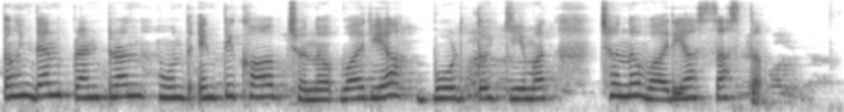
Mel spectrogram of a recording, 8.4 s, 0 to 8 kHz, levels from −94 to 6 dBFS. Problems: background sounds at intervals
